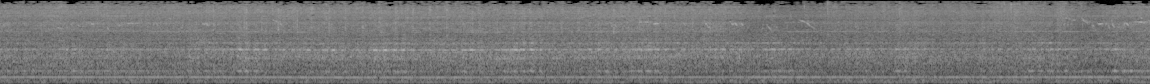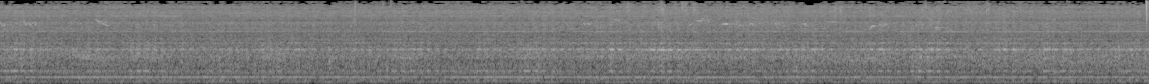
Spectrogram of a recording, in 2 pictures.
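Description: A garden shredder motor hums and whines steadily.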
